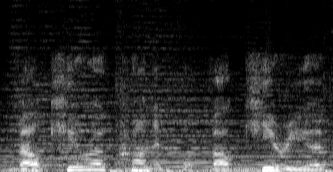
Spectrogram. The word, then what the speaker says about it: Valkyria: But yeah, today, Valkyria Chronicles.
